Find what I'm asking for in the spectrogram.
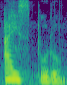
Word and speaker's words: Aizpuru: Aizpuru, vale. – Con la Z se pronuncia como S.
